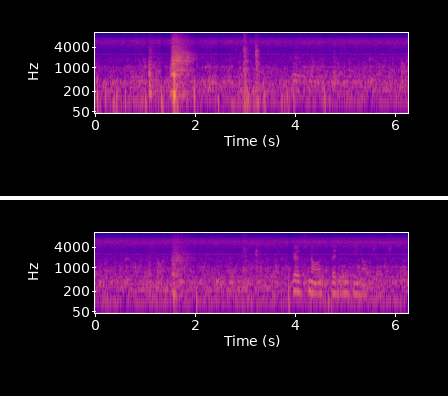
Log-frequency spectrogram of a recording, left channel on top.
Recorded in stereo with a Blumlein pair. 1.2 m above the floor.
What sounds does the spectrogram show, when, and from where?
1.1 s a cupboard door: 60° left, 0.7 m
4.0 s a woman speaking: 35° right, 1.5 m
